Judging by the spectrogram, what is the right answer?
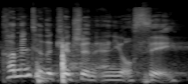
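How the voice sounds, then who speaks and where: A woman voicing an earnest, excitable young girl from a storybook, recorded in a reverberant church hall. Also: lowish voice, moderate pace. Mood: reassuring.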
